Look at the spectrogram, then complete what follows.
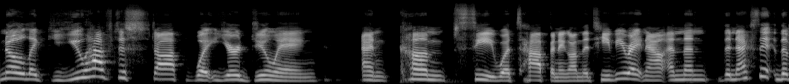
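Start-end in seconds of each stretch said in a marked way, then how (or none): none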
